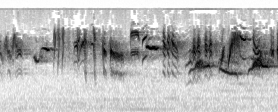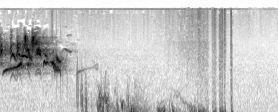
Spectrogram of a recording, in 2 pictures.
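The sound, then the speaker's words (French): Small birds chirp outdoors in a dense, high, twittering chorus for several seconds, fairly loud, followed by a few rougher bursts before the sound cuts off abruptly. “on les étouffe en envoyant le fameux contre-bruit inverse via des haut-parleurs, ce qui va atténuer les sirènes, les bruits de circulation, même les petits oiseaux s'ils crient trop fort.”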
